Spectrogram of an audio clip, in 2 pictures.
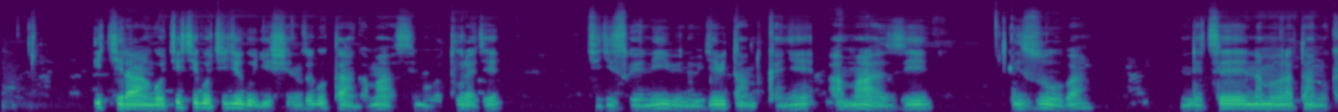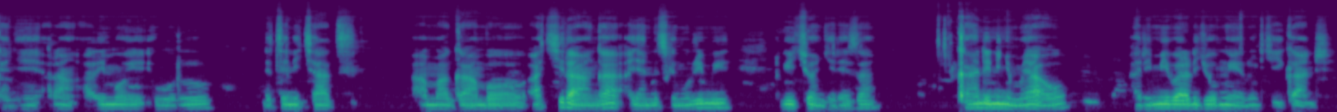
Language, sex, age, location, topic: Kinyarwanda, male, 18-24, Kigali, health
